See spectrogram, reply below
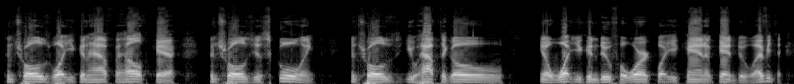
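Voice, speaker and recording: A man's voice: lowish voice, level tone, brisk, fairly bright tone, no echo. A man co-hosting a casual morning show, talking in blunt, rambling, repetitive banter. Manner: blunt, rambling, repeats himself.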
